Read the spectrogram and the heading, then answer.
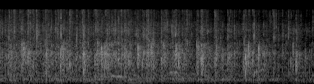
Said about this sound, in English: Let's give her a round of applause.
